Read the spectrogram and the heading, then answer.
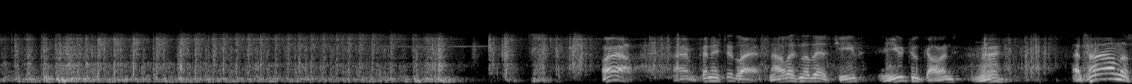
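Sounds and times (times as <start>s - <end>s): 
typewriter typing: 0.0s - 8.1s
speech: 6.0s - 10.2s, 10.8s - 11.3s.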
